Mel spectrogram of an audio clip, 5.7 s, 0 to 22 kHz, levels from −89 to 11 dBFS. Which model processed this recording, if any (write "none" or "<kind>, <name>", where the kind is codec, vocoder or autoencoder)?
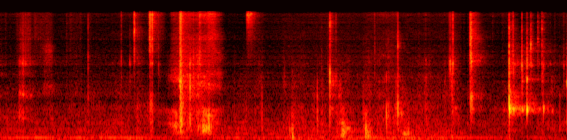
codec, SNAC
